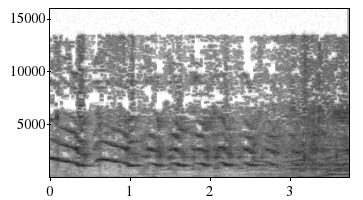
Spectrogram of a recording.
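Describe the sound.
A competitor at a seagull impression contest imitates a hungry gull, the kind that dive-bombs sandwiches, with a string of high, wavering squawks and cries that rise and fall, loud and continuous throughout, with a low rumble of crowd noise underneath.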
